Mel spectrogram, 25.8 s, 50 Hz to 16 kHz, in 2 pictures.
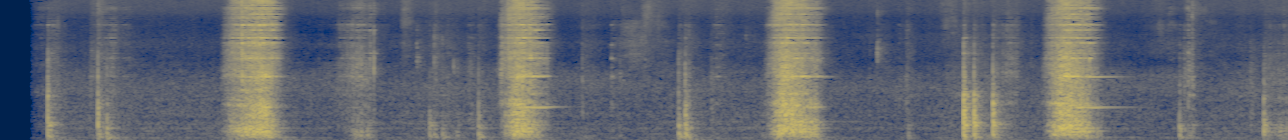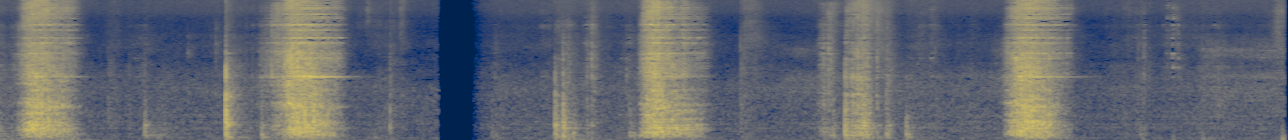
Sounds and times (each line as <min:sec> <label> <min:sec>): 0:02.2 plate quickly sliding through a table 0:03.8
0:07.7 plate quickly sliding through a table 0:08.4
0:10.4 plate quickly sliding through a table 0:11.2
0:12.8 plate quickly sliding through a table 0:13.8
0:15.5 plate quickly sliding through a table 0:16.5
0:19.2 plate quickly sliding through a table 0:20.1
0:22.9 plate quickly sliding through a table 0:23.7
